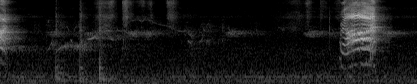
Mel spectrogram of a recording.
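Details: Black-naped oriole, a yellow bird, giving one loud, harsh, nasal call burst late in the recording, preceded by a few faint softer notes against quiet background hiss.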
